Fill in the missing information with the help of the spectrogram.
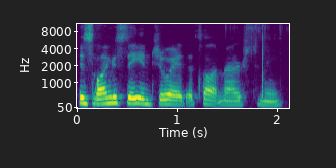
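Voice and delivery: normal talking voice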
